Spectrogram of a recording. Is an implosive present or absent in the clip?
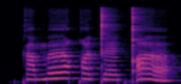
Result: absent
